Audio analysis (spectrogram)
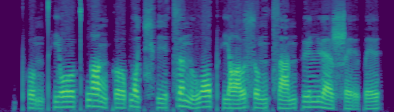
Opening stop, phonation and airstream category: aspirated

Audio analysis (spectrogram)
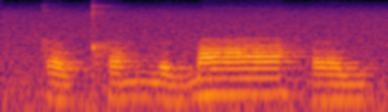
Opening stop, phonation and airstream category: plain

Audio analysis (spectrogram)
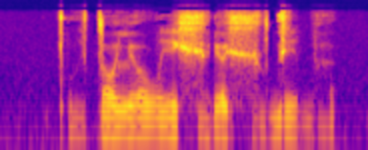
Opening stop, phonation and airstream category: ejective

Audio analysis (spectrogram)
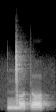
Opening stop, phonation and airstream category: click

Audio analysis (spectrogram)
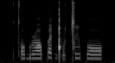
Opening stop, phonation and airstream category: ejective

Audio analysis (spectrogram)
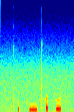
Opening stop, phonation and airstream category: aspirated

